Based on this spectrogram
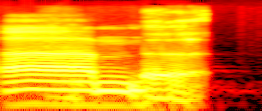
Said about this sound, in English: I just started a burp counter. Just count your own burp.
